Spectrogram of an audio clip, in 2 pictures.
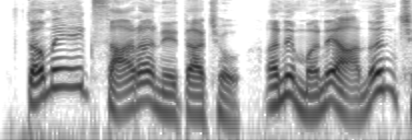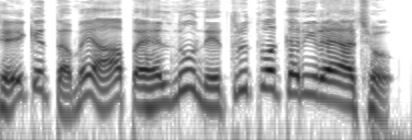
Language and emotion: Gujarati, happy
